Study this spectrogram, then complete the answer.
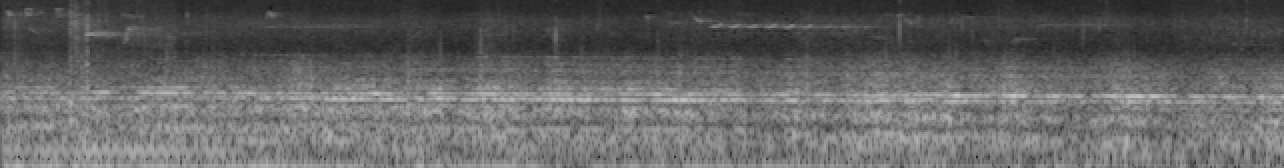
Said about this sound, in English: That aeroplane is so loud. We must be on the flight path.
